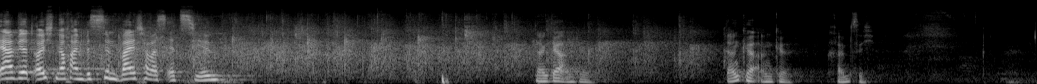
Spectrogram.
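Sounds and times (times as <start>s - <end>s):
speech: 0.0s - 2.5s, 5.4s - 6.0s, 7.2s - 8.8s
audience applause: 0.0s - 7.6s.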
